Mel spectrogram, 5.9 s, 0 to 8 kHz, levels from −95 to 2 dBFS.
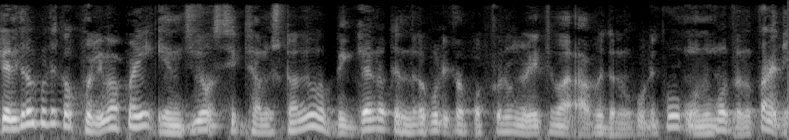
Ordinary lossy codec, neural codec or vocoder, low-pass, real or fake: none; codec, 16 kHz, 1 kbps, FreqCodec, larger model; 7.2 kHz; fake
